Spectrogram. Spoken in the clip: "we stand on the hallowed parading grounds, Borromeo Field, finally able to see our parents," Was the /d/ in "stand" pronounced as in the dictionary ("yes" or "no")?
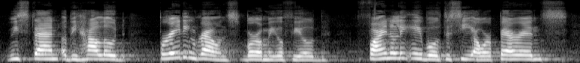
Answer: yes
